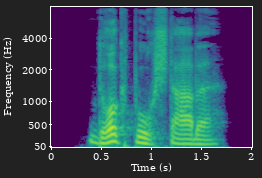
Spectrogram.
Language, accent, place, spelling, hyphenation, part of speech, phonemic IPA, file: German, Germany, Berlin, Druckbuchstabe, Druck‧buch‧sta‧be, noun, /ˈdʁʊkbuːxˌʃtaːbə/, De-Druckbuchstabe.ogg
- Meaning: 1. printed character, block letter 2. print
